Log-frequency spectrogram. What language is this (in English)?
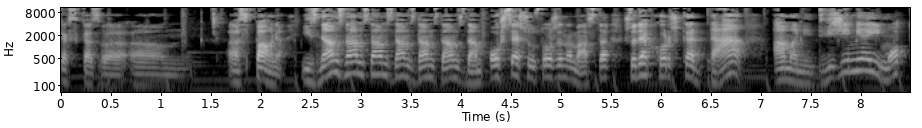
Bulgarian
